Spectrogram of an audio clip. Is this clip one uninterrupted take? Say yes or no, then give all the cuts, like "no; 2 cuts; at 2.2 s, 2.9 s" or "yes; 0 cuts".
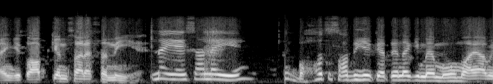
no; 1 cut; at 2.6 s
